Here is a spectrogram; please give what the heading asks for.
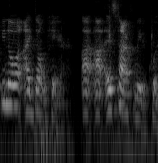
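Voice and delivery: ordinary talk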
